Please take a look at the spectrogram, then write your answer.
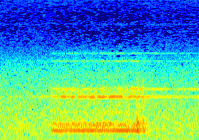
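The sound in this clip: A single telephone ring, a bright steady electronic tone lasting about a second before cutting off abruptly, fairly quiet with no voices.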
